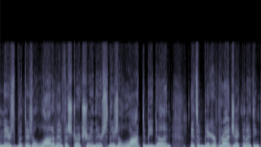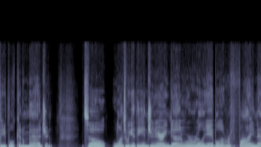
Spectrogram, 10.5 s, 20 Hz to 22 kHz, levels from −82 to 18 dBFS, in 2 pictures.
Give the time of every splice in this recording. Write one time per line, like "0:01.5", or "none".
0:07.4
